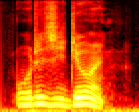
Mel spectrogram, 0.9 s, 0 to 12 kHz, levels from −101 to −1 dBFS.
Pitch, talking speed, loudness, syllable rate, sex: 150 Hz, 275 wpm, -15 LUFS, 7.1 syllables/s, male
